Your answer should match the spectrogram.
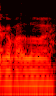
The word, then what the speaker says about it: Tua Tagovailoa: Joe Burrow with 25.6, or 26.6, and then Tua Tagovailoa. Is that how you pronounce it? Tua Tagovailoa.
